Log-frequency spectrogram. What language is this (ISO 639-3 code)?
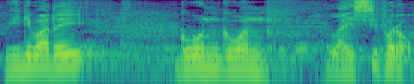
brx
